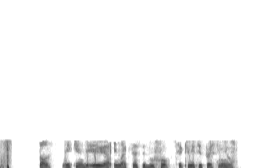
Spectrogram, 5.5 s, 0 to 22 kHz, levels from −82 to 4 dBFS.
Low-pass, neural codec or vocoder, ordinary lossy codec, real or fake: 3.6 kHz; codec, 16 kHz, 2 kbps, FreqCodec, larger model; MP3, 24 kbps; fake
